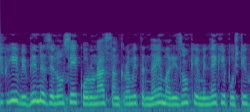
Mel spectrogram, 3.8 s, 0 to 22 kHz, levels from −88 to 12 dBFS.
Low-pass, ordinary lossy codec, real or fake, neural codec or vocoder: 7.2 kHz; none; fake; vocoder, 44.1 kHz, 128 mel bands, Pupu-Vocoder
